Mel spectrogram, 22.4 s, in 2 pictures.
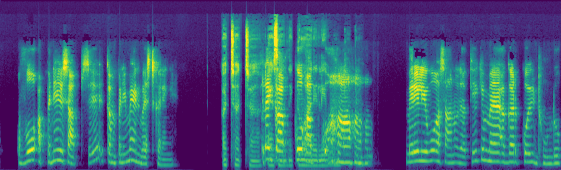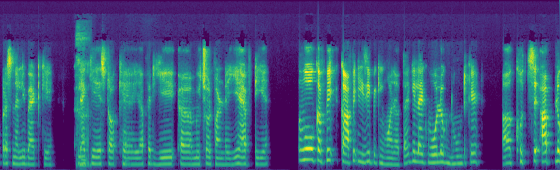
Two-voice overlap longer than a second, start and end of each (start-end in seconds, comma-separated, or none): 5.3-7.3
